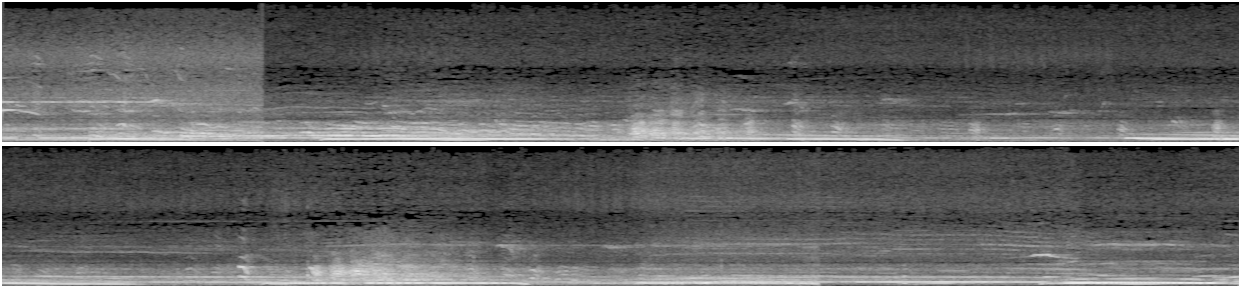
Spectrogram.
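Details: Several gray wolves in the UK howl together in a chorus, long sliding tones overlapping and rising and falling.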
